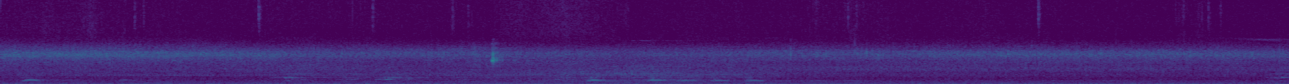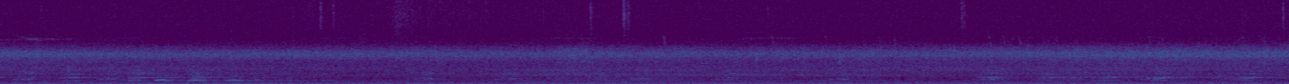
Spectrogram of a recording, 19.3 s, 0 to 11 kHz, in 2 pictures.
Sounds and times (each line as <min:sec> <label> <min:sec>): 0:02.1 Dogs barking 0:03.2
0:04.2 Dogs barking 0:05.9
0:09.5 Dogs barking 0:12.0
0:17.0 Dogs barking 0:19.3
